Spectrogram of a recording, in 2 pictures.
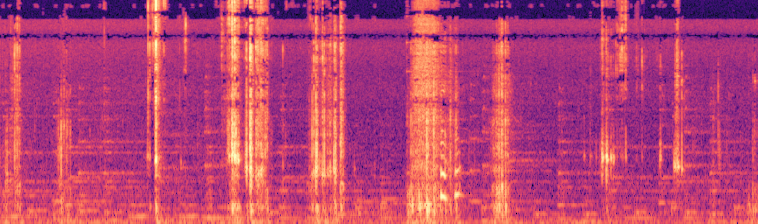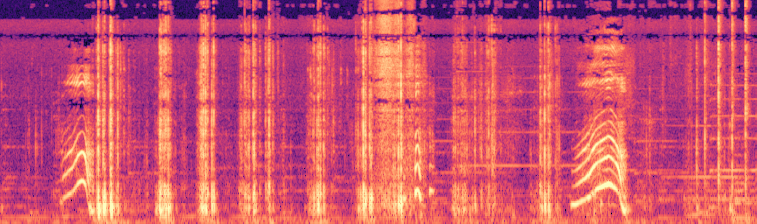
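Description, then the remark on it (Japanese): Loud, crisp crunching from a very hard Japanese rice cracker (senbei) being bitten and chewed, a rapid series of sharp cracks with a few brief vocal sounds between bites. “おせんべいです。これまた美味しそうな。おこれは、噛めるかな、私。見るからに硬そう。”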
